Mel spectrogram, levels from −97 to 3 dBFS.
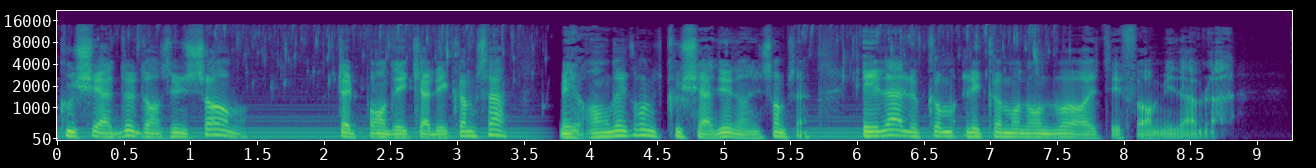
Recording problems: electrical hum; noticeable; until 3.5 s and from 5.5 to 7.5 s; 60 Hz, 20 dB below the speech

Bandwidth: 14 kHz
